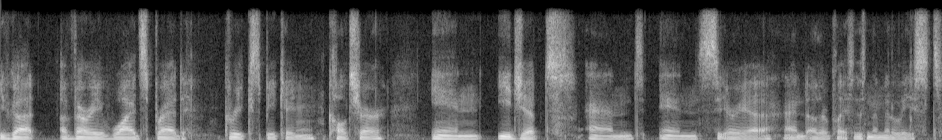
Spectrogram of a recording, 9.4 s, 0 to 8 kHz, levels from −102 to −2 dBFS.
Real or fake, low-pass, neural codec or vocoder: real; 7.2 kHz; none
